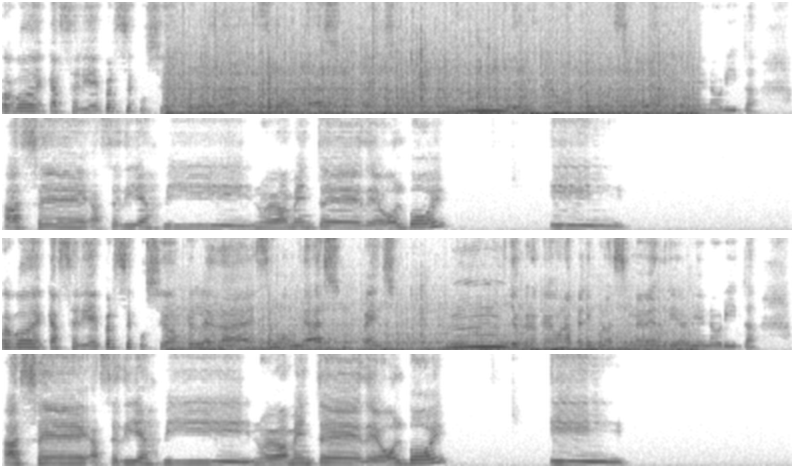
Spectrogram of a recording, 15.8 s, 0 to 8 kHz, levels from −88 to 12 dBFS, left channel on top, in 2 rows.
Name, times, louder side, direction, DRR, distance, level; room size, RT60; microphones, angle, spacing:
voice 1, 0.0-12.3 13.4-14.1, right 4 dB, 50° right, 0.5 m, -33 dB
Rain, 1.6-7.0, left 3 dB, 40° left, 0.4 m, -27 dB
6.5 x 2.4 x 3.0 m
head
